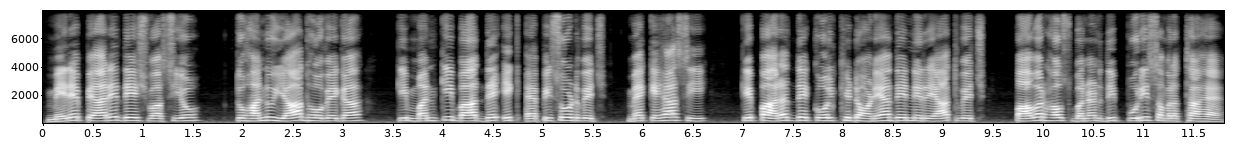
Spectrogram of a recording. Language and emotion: Punjabi, neutral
